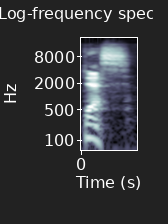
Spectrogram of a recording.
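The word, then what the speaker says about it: です: And when you see the su sound like you do here in des, it's going to sound like s. So des.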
